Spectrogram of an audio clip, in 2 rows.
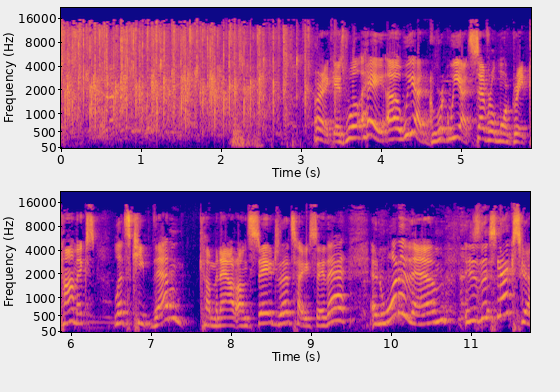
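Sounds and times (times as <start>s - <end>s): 
audience applause: 0.0s - 3.2s
speech: 3.2s - 11.7s.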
